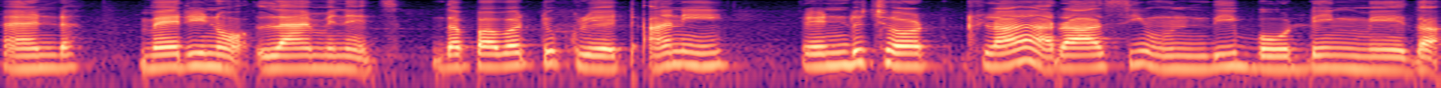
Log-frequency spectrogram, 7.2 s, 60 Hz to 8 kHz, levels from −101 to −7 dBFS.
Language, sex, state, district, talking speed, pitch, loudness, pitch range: Telugu, female, Andhra Pradesh, Sri Satya Sai, 125 wpm, 190 Hz, -17 LUFS, 180-210 Hz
